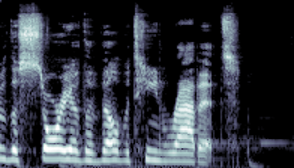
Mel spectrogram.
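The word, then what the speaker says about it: Velveteen: Have you guys ever heard of the story of the Velvetine Rabbit? It's a really old British story from like the 1920s. Have you guys ever heard of the story of the Velvetine Rabbit?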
